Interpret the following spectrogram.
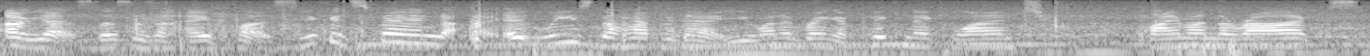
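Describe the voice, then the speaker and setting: A woman's voice: mid-range voice, normal speed, very noisy. A woman on a casual travel vlog, reading park signs aloud outdoors and giving her own view. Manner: reads sign text aloud, then chats. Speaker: travel vlogger.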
